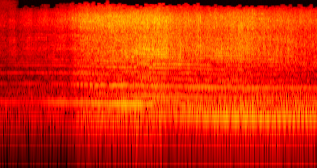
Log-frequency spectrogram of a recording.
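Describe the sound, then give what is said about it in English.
Motorbikes and cars racing at a track: a continuous engine roar that swells after a brief moment and holds as a loud, steady drone with a whining upper edge. “I gotta admit, not all those are bikes. Some of those are cars. And you'll hear them both.”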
